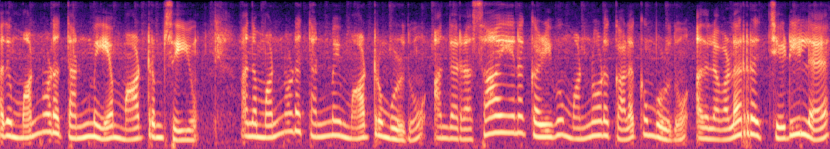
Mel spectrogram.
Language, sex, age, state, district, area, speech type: Tamil, female, 18-30, Tamil Nadu, Viluppuram, rural, spontaneous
